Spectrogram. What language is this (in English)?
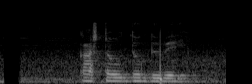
Nepali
